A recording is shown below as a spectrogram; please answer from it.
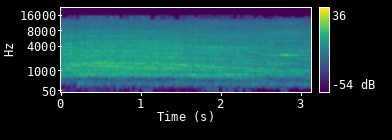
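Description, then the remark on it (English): A large crowd in a school cafeteria cheers and shouts in a loud, sustained roar about that night's football game between Hoxie and Walnut Ridge, holding steady for about three seconds, with many overlapping voices blending into a dense wall of noise. “Let's just take a survey of the people inside the cafeteria area.”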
